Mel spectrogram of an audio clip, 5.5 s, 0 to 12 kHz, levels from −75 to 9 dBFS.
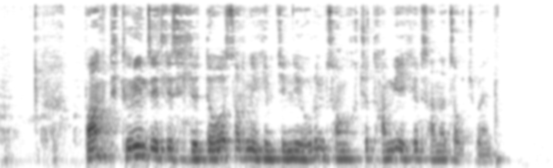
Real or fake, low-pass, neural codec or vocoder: fake; 10.8 kHz; vocoder, 44.1 kHz, 128 mel bands every 512 samples, BigVGAN v2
